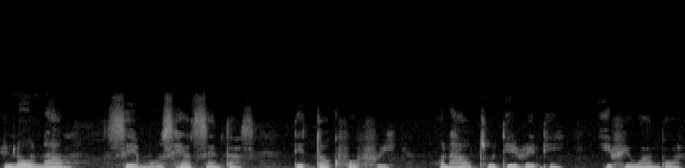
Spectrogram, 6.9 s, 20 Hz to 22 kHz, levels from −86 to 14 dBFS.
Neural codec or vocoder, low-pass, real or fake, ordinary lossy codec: none; 9.9 kHz; real; MP3, 64 kbps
